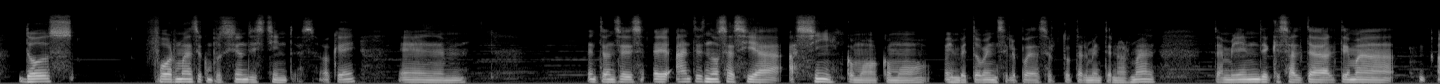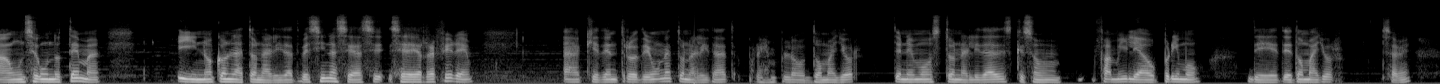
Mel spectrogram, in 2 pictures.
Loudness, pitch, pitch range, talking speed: -25 LUFS, 110 Hz, 105-120 Hz, 135 wpm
